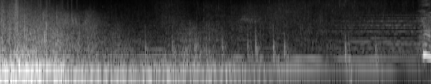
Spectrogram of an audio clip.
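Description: A single Confringo fire spell explosion in Hogwarts Legacy bursts loudly at the start, then its rumble decays over several seconds into quiet game ambience, ending on a short sharp sound.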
